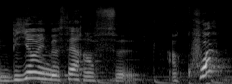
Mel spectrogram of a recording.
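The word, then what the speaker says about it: phở: il me faire un feu quoi un feu ça se prononce comme le mot feu dans pot-au-feu et pour cause ce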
